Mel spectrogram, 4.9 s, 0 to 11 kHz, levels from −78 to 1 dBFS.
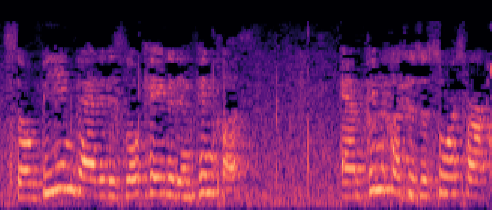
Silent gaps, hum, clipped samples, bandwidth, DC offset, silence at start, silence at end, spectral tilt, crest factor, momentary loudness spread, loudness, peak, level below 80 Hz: none; none; under 0.1%; 7.8 kHz; under 0.1%; 0 s; 0 s; -6 dB/octave; 14 dB; 16 LU; -17 LUFS; -4 dBFS; -60 dBFS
